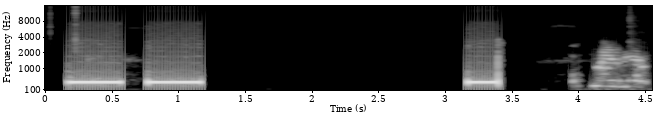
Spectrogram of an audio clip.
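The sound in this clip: Ringback tone of an outgoing telephone call: two steady, buzzing mid-pitched bursts in quick succession, a long silence, then a third burst, followed briefly by a voice.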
